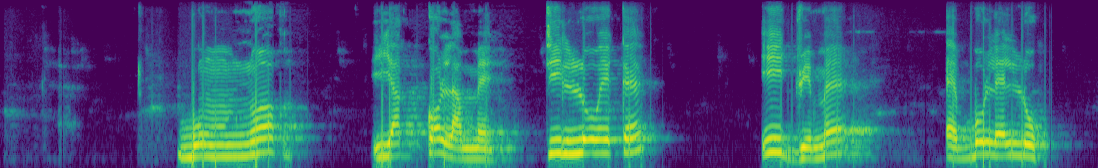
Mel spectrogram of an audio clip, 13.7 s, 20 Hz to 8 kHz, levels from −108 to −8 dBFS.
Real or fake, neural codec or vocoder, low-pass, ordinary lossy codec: real; none; 7.2 kHz; Opus, 24 kbps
